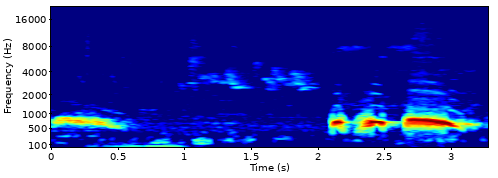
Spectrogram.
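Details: Spotted dove calling, used as a lure to get lazy doves to call. A low cooing phrase fades out, then after a pause come three louder, throaty coos with a hooked, wavering note at the end.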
